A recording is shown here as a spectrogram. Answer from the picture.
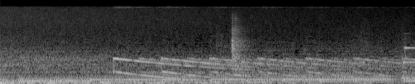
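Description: Background electronic music: a low sustained bass with a run of falling synth glides that start about a second in and repeat one after another, and a brief swish near the middle.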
